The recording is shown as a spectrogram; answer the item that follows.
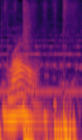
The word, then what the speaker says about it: braun: There are many more examples of this, like brown and braun, written a bit differently but pronounced almost the same way.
